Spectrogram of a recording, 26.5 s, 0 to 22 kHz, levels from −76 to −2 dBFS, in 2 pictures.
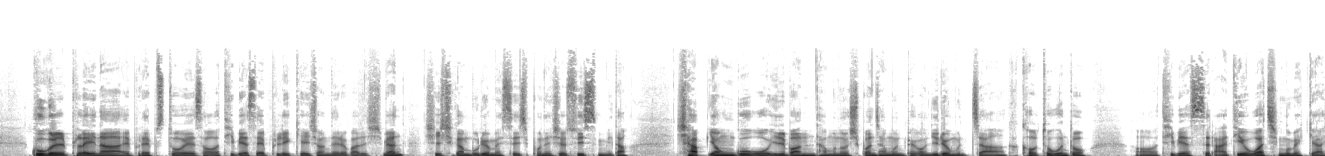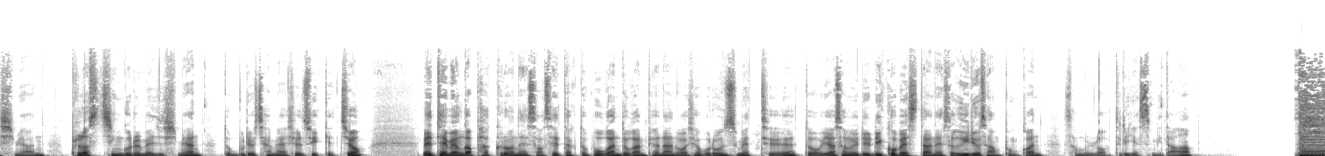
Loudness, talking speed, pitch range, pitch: -19 LUFS, 340 characters per minute, 85-120 Hz, 100 Hz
